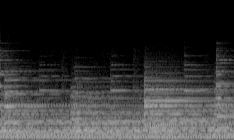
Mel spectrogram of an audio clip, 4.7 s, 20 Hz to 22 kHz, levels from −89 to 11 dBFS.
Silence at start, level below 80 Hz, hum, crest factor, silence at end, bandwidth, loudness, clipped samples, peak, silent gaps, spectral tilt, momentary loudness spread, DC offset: 0 s; -48 dBFS; none; 14 dB; 0 s; 5.2 kHz; -27 LUFS; under 0.1%; -12 dBFS; none; -10.5 dB/octave; 4 LU; under 0.1%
